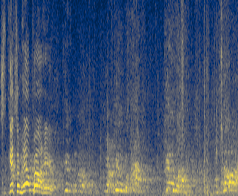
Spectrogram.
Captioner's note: men chattering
